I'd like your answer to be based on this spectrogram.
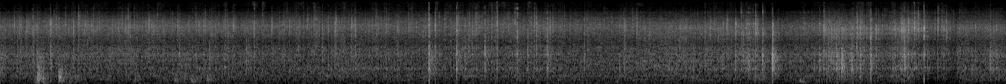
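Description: Cabbage fries in a cast iron pan with a steady, even sizzle and crackle. It carries on without a break, and a few louder pops and stirring scrapes stand out.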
